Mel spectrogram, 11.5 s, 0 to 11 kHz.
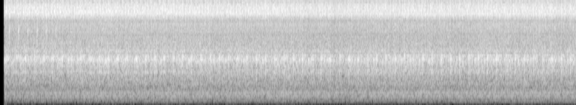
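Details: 1987 Mercedes 300SDL diesel, 119,000 miles, with a number 15 head, idling warm at 80°C: light ticking about three a second fades in and out, stops after a few minutes' driving; owner suspects injector, vacuum pump, sticking valves or timing chain.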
